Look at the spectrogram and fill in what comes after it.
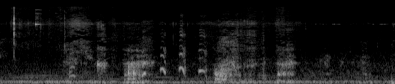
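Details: Three dogs playing hard: Covi the German Shepherd Husky, Peaches the Wolamute and Mango the Great Pyrenees mix. Gruff, breathy bursts and grumbles come in quick irregular clusters, with low rumbling noise underneath.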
